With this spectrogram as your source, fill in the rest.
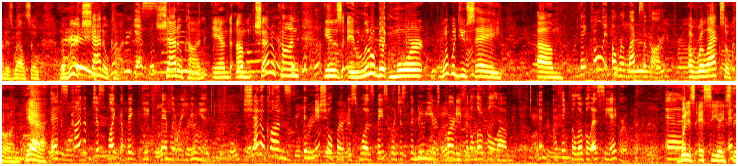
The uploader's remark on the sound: Live from ShadowCon 2018!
